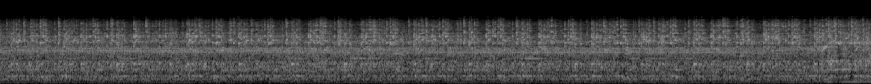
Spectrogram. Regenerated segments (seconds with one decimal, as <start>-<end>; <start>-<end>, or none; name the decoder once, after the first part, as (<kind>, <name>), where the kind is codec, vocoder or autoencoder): 0.0-4.6 (vocoder, BigVGAN v2); 6.4-8.7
